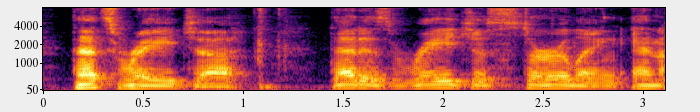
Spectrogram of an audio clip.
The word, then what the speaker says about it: Reja: Reja, but it is R-E-J-A. And some people would say, well, is it Duje or is it Deja? No, no. It's R-E-J-A, Reja. Reja sterling. That's what I've always pronounced it.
